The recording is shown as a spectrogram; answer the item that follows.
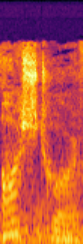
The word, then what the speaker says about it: Osthur: Why don't you ask the goddess Osthur for her aid in dealing with that barrier over there? osthur. That's how it's pronounced.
